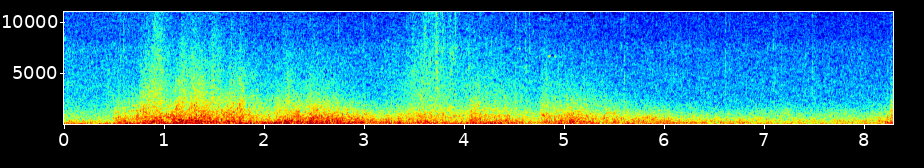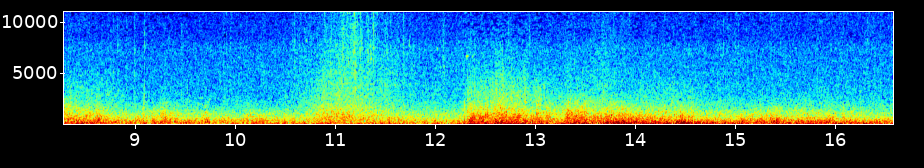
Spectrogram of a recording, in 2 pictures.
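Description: A thunderstorm in the PS5 remaster of the video game Life is Strange, Episode 5: steady heavy rain under repeated deep rolls and cracks of thunder, loud and continuous with no voices.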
